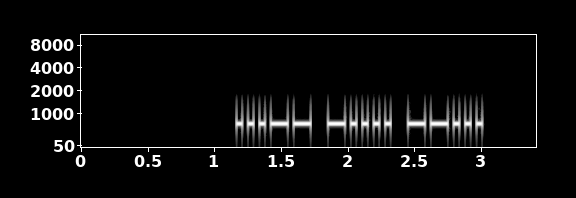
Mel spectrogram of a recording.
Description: Morse code, heard as a keyed tone, about 28 wpm, 700 Hz. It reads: 367
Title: Common Cut Numbers - 3-Digit 28wpm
